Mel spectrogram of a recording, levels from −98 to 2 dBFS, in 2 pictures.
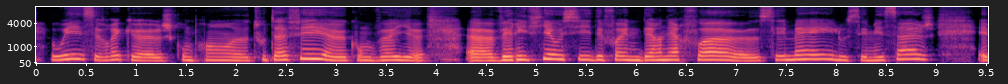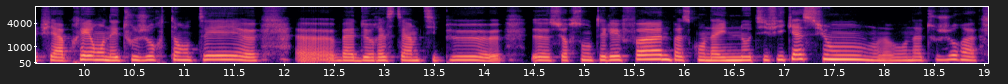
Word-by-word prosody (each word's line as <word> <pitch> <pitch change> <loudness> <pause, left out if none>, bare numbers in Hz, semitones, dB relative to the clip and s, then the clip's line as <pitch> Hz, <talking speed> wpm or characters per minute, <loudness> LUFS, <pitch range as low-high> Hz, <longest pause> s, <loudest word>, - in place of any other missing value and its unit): Oui, 255 +5 +2
c'est 250 -4 -5
vrai 230 +4 -2
que 185 -5 -1
je 180 - -7
comprends, 200 0 -3
heu, 185 0 -3
tout 220 +3 -7
à 230 +1 +3
fait, 280 +2 +5 0.2
heu, 190 - -1
qu'on 195 +1 -4
veuille, 205 +1 +1
heu 180 - -3 0.5
heu, 185 0 +2
vérifier 230 +7 +3
aussi 245 -2 0
des 225 +1 0
fois 225 +1 -3
une 210 -2 +2
dernière 220 +1 +2
fois, 225 -2 +3
heu, 180 -1 -1
ses 220 +5 -4
mails 255 0 +1
ou 205 - -2
ses 200 0 -6
messages 245 +6 -1 0.4
et - - -1
puis 205 +2 -6
après 190 +6 +1
on 220 -1 +2
est 195 -1 +1
toujours 210 +2 -3
tenté, 230 +2 +1
heu 190 -2 0 0.4
heu, - - -5
bah 190 0 -1
de 185 +2 -1
rester 195 +1 -2
un 190 0 0
petit 190 0 -10
peu, 210 -1 -2 0.3
heu - - -2
heu, 195 -1 +1
sur 195 +1 -6
son 200 +1 -3
téléphone 225 +4 +3
parce 210 -2 -3
qu'on 200 -2 -1
a 190 - +2
une 195 +1 +4
notification. 225 +7 -1
On 240 -5 +4 0.3
on - - -2
a 200 - -4
toujours, 225 +4 -4
heu 205 -2 -1
210 Hz, 185 wpm, -22 LUFS, 195-235 Hz, 0.5 s, fait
